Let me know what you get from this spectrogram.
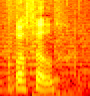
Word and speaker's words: Butthole: Butthole.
